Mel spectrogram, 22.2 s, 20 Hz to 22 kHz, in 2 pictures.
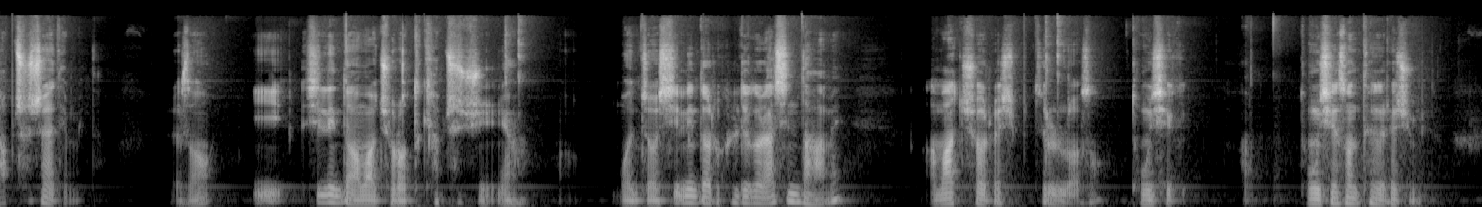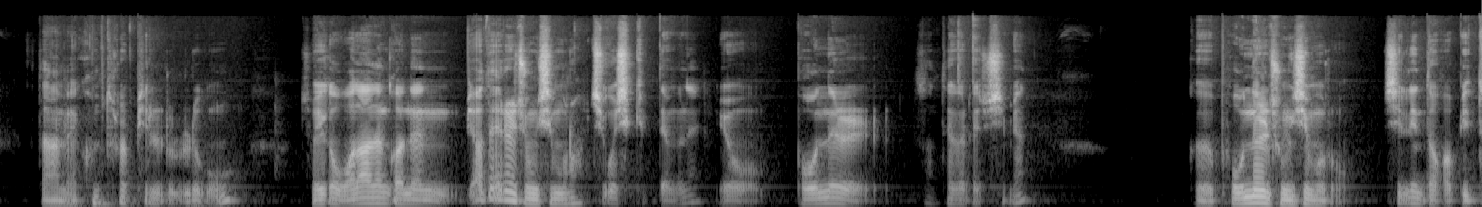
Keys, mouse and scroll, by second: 3.7-7.3 drag, 11.8 ctrl+shift+p, 18.2-22.2 drag.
